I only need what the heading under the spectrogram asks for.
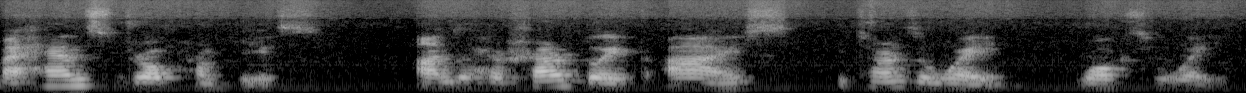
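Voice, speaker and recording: The speech comes at a fairly slow pace. It carries a Russian accent. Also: woman. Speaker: poet. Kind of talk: poetry reading.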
